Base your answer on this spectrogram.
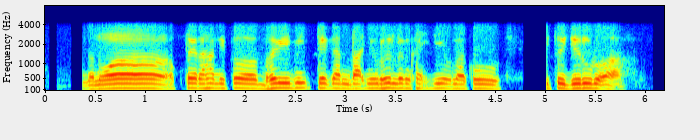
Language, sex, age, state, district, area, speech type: Santali, male, 45-60, West Bengal, Malda, rural, conversation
